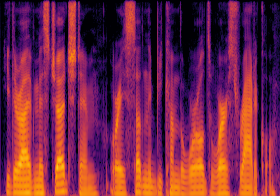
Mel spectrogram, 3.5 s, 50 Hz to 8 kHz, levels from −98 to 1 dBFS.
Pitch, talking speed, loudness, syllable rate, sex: 95 Hz, 205 wpm, -21 LUFS, 6.8 syllables/s, male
